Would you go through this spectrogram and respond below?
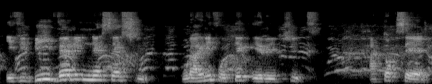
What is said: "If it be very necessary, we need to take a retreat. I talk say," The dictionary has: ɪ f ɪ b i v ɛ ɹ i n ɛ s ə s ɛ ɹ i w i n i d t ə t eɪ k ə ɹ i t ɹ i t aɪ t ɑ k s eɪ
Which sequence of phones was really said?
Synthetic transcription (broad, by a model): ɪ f ɪ b i v ɛ ɹ i n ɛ s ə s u w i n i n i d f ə t eɪ k ə ɹ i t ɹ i t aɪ t ɑ k s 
